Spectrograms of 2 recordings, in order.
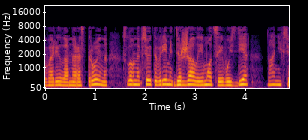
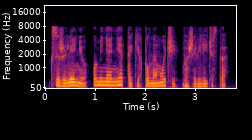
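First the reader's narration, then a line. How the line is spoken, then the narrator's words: Soft, gentle. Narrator (Russian): сказал он мягко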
